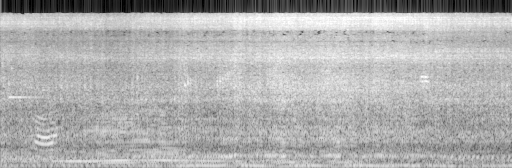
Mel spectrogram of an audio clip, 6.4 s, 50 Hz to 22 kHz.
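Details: Yamaha Raider 150 single-cylinder after valve clearance adjustment: revs up and settles back evenly with no loose top-end tapping; normal idle and revving.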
